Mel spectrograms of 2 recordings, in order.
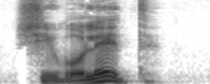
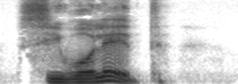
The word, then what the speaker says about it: Shibolet: Si respondían que no, les pedían que dijeran Shibolet. Y si el fugitivo decía Sibolet, porque no podían pronunciar esa palabra correctamente, le echaban mano y lo degollaban junto a los vados del Jordán.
